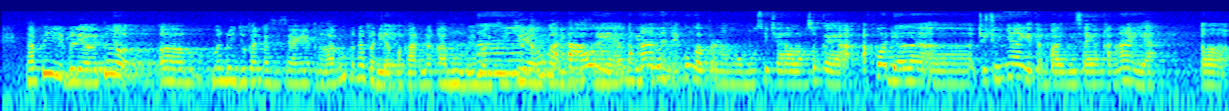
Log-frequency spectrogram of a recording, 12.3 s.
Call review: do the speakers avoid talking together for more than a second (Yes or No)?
No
